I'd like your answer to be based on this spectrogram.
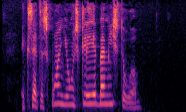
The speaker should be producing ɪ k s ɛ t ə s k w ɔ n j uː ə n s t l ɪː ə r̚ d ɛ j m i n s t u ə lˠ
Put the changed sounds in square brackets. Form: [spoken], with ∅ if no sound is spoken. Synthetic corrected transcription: ɪ k s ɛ t ə s k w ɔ n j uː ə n s [k] l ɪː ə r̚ [b] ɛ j m i n s t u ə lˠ

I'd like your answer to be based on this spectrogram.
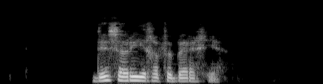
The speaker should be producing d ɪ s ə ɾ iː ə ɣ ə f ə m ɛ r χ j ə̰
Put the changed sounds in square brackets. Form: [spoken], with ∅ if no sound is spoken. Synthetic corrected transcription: d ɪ s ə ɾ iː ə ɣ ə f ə [b] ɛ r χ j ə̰

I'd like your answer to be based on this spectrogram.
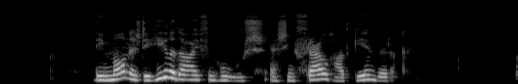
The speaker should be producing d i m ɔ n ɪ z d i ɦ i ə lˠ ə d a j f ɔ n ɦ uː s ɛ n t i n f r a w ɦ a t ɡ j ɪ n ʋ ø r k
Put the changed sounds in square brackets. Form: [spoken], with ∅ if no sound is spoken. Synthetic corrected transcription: d i m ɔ n ɪ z d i ɦ i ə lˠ ə d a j f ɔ n ɦ uː s ɛ n [s] i n f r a w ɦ a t ɡ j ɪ n ʋ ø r k

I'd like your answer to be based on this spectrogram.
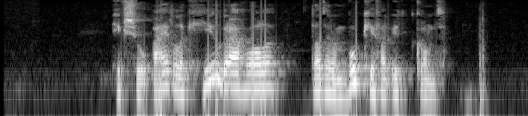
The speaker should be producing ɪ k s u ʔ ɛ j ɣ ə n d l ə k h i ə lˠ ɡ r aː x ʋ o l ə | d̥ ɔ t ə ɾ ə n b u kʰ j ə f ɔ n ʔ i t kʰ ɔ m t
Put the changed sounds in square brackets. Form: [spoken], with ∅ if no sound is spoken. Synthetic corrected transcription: ɪ k s u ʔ ɛ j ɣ ə n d l ə k h i ə lˠ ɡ r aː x ʋ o l ə | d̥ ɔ t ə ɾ ə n b u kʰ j ə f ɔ n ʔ [y] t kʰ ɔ m t

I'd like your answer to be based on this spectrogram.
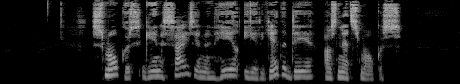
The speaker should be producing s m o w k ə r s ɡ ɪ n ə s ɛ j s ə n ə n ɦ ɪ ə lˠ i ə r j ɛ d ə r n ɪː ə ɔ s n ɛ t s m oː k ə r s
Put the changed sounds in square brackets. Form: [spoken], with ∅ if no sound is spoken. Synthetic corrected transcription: s m o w k ə r s ɡ ɪ n ə s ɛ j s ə n ə n ɦ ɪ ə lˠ i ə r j ɛ d ə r [d] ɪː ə ɔ s n ɛ t s m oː k ə r s

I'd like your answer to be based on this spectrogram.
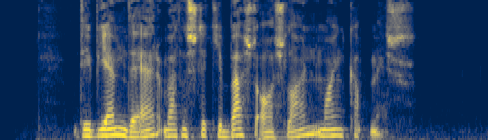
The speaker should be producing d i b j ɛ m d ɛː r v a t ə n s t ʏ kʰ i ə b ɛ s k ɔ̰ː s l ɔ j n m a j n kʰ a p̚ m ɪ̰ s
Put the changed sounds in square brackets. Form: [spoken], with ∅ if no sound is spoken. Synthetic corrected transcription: d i b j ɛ m d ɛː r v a t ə n s t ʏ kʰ [j] ə b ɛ s [t] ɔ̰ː s l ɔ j n m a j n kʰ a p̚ m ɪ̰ s

